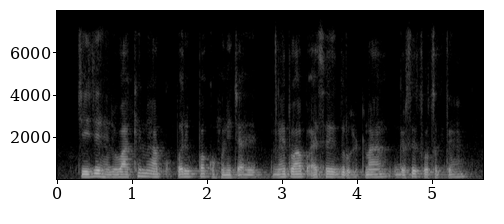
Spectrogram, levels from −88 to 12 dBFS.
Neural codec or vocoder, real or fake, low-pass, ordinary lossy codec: none; real; 7.2 kHz; Opus, 32 kbps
